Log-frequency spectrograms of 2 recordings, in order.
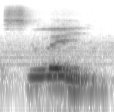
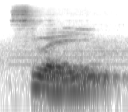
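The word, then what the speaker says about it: sleigh: que a pronúncia é slay don't pronounce G não pronunci o g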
